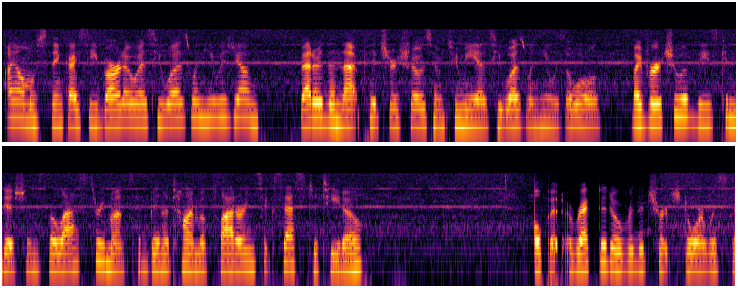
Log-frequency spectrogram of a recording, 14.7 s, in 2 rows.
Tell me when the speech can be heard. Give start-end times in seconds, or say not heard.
0.0-11.1, 12.7-14.6.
